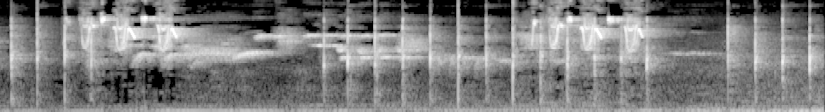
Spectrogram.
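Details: Energetic Van Hasselt's sunbird song: short, high, sweeping whistles and softer twittering between them, in two bursts, accompanied by frequent dry clicks.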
